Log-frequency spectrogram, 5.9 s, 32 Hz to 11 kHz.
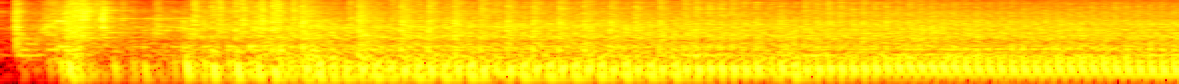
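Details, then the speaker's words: Troy-Bilt 28-inch snow blower single-cylinder engine, after carburetor cleaning: short crank, catches and settles into a steady, even putter with no hunting or stalling; clogged carburetor was the cause, now runs normally. "All right, all it was just that carburetor was clogged up a little bit. Just needed a good cleaning."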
